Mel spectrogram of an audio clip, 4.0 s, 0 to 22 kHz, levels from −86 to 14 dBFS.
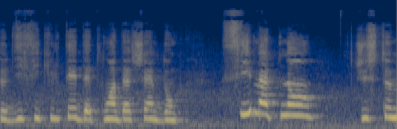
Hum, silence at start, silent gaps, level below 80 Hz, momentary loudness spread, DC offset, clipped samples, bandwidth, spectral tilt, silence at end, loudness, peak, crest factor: none; 0 s; none; -54 dBFS; 10 LU; under 0.1%; under 0.1%; 16 kHz; -4.5 dB/octave; 0 s; -23 LUFS; -4 dBFS; 18 dB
